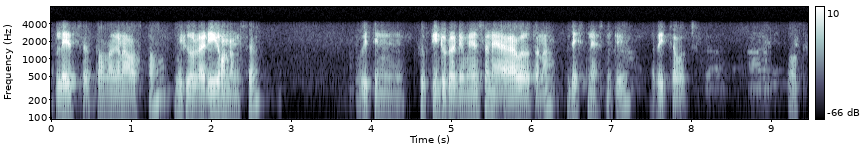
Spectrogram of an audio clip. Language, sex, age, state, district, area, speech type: Telugu, male, 18-30, Andhra Pradesh, N T Rama Rao, urban, conversation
